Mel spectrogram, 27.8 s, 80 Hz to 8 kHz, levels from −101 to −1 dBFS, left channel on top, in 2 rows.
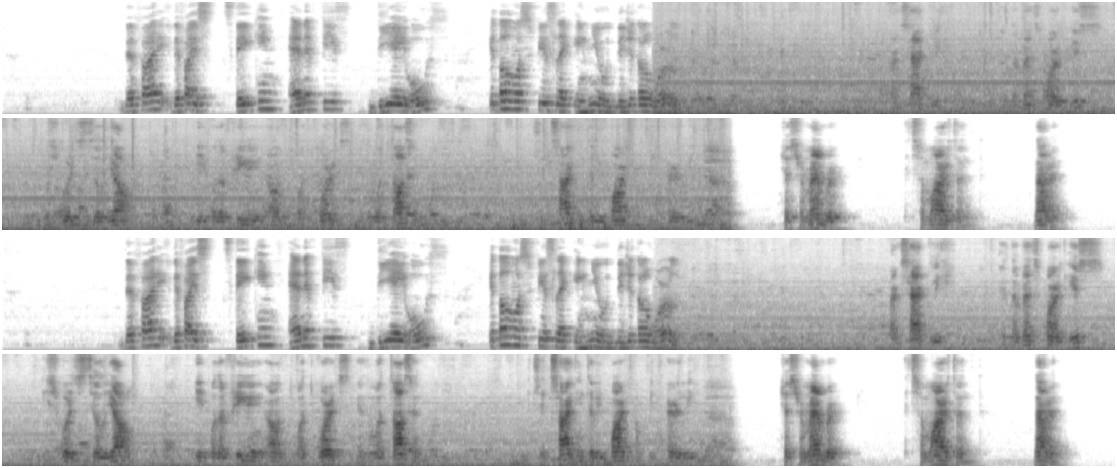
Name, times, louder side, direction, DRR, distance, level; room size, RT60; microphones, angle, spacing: voice 1, 1.5-2.6 2.9-4.2 4.6-5.4 6.1-8.7, equal, 30° right, 0.4 m, -39 dB
sound 1, 8.1-23.0, left 4 dB, 60° left, 0.3 m, -39 dB
voice 2, 11.1-11.9 12.5-13.7 14.4-15.6 16.3-19.2 20.6-21.9 22.2-22.6 23.6-24.4 25.3-26.1 26.8-27.1, right 4 dB, 90° right, 0.7 m, -36 dB
3.9 x 2.3 x 2.3 m
head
